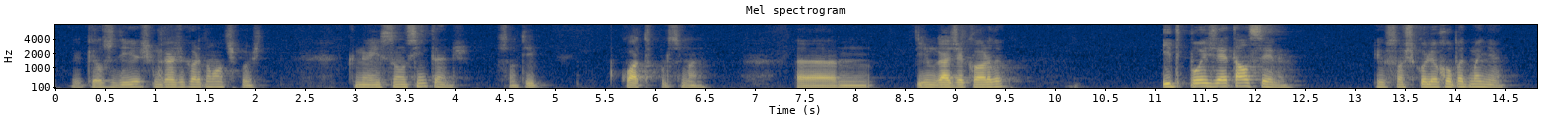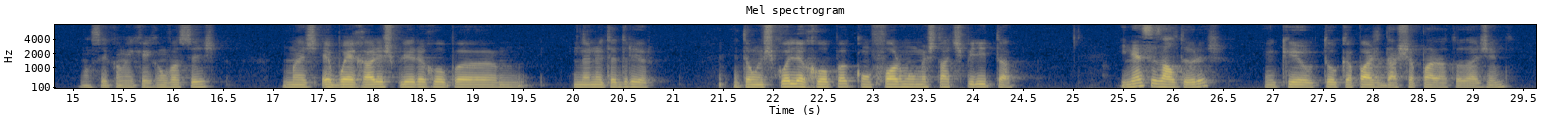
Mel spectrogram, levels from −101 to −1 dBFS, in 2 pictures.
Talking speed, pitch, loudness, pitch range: 160 wpm, 110 Hz, -29 LUFS, 100-120 Hz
